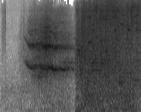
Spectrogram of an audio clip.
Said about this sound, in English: Ryder's pickup crashes through a flimsy garage door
